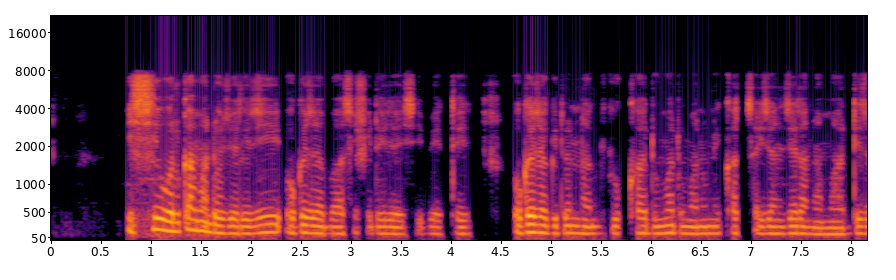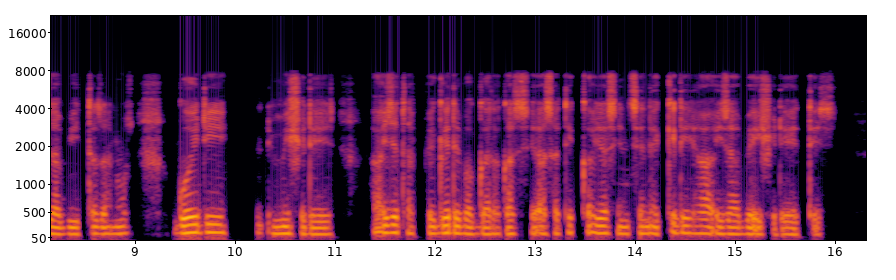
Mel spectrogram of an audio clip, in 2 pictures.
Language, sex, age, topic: Gamo, male, 18-24, government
